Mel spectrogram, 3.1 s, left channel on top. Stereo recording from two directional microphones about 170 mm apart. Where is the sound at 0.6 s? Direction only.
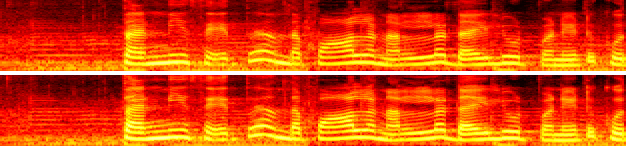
10° left (ahead or behind).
